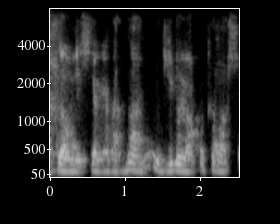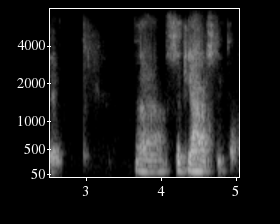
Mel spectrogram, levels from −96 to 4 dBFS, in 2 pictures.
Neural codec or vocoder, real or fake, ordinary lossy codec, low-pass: codec, 44.1 kHz, 3.4 kbps, Pupu-Codec; fake; Opus, 32 kbps; 7.2 kHz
